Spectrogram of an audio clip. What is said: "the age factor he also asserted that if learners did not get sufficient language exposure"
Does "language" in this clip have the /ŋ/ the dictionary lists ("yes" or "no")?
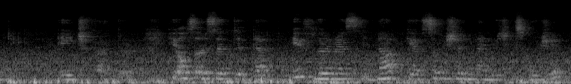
yes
